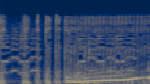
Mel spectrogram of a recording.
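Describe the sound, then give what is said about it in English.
A car engine revs up with a steady, rising whine that climbs in pitch and holds loud for over a second, following a brief burst of choppy, uneven noise. “take her for a spin in the clown car.”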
